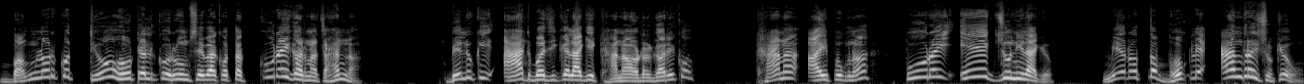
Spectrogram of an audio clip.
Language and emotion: Nepali, angry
